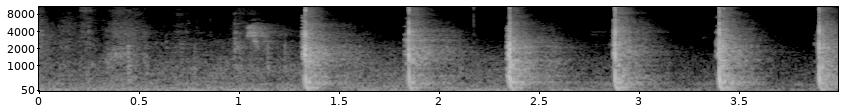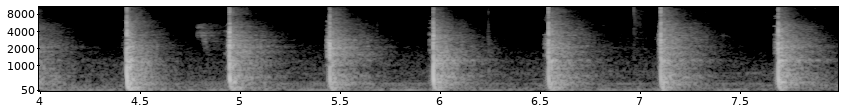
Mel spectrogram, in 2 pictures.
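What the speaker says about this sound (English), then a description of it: "I want to bang on that edge a little bit and see how it does" A Rock Apex knife by HX Outdoors strikes wood in a steady series of about a dozen sharp, loud chops, evenly spaced roughly half a second apart, close by.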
